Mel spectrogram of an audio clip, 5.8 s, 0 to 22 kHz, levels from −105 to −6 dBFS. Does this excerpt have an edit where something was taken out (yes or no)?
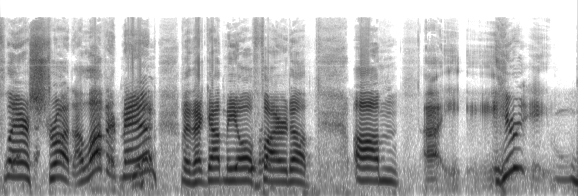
yes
